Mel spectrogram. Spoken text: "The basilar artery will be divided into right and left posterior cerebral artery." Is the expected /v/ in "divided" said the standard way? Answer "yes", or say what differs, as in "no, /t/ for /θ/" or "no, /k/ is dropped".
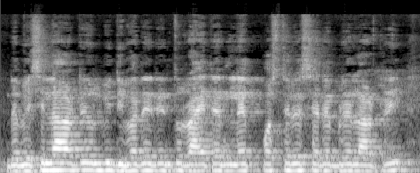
no, /b/ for /v/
